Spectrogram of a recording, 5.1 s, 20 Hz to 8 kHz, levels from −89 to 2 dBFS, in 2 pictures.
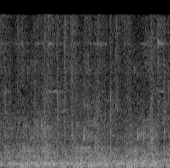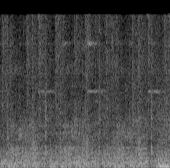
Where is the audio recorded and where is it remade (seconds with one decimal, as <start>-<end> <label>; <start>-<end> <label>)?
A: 0.0-1.7 remade; 1.7-2.5 recorded; 2.5-5.1 remade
